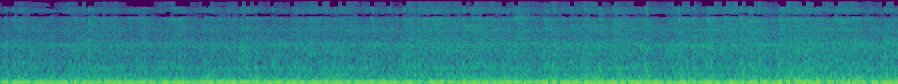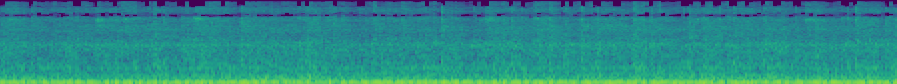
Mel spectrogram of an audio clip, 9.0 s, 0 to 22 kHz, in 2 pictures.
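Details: New ProCharged LS engine with 12-1 crank trigger wheel, after first start: steady, deep, even engine note holding smooth for nine seconds with no stumble; engine running right.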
